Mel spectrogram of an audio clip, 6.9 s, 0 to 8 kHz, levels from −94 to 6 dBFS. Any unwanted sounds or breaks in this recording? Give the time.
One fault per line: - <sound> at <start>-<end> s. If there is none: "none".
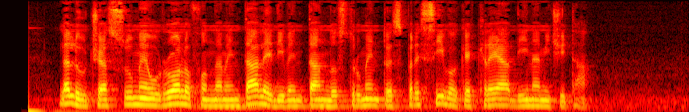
none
